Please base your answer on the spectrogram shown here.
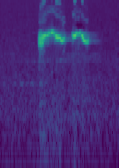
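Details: Orange-headed thrush singing, meant to coax a silent bird into song: one loud clear whistled phrase, rising then level and slightly wavering, broken into two parts, about seven tenths of a second long.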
